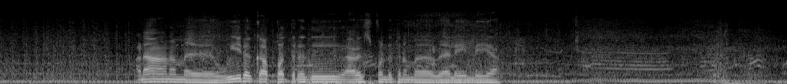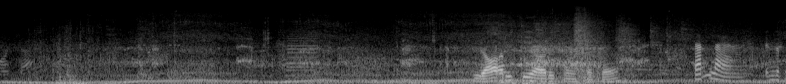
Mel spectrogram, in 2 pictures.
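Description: A car engine roars and revs up and down as it drives.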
